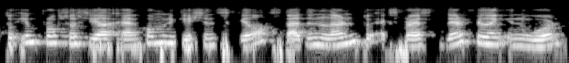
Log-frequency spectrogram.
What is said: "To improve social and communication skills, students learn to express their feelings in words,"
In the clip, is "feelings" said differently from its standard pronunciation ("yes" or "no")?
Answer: yes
